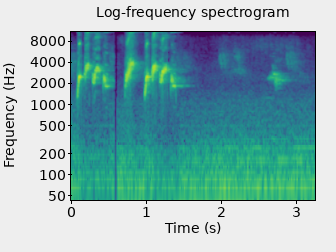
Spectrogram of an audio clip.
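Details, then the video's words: Captive red-whiskered bulbul sings doubled Pa La-u style phrases for other birds to copy: two quick runs of bright, bubbling whistled notes, then near silence with one faint soft chirp. "นกกรงหัวจุก | รวมเสียงร้องเบิ้ล 23 นับดอก แม่บท ลากหวาย เพลงป่าละอู"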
